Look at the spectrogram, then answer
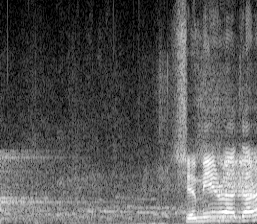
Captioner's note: audience cheering and applauding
